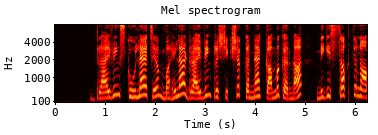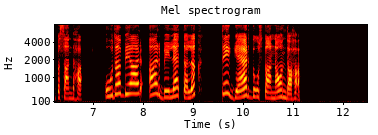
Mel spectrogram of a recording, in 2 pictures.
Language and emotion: Dogri, disgusted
